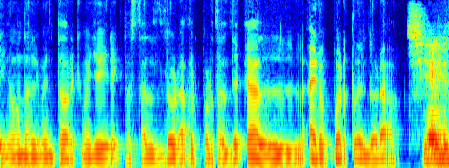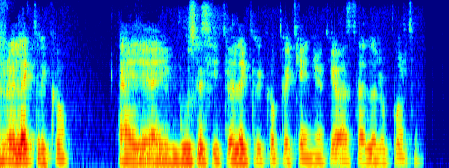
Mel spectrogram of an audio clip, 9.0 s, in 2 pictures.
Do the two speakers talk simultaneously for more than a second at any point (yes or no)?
no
